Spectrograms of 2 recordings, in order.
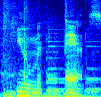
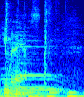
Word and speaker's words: Humants: Humans, pronounced human ants. Like human ants.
